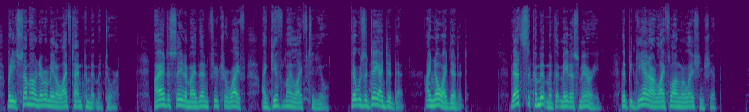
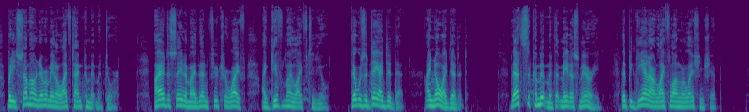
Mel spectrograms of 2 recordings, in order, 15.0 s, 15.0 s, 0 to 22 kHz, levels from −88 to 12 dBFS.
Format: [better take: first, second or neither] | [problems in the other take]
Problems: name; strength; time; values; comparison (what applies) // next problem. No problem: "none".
neither | none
